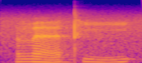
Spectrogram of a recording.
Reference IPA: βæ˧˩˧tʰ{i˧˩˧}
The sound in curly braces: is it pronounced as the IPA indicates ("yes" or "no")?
yes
